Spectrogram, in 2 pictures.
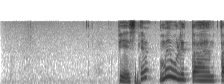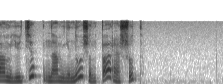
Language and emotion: Russian, positive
